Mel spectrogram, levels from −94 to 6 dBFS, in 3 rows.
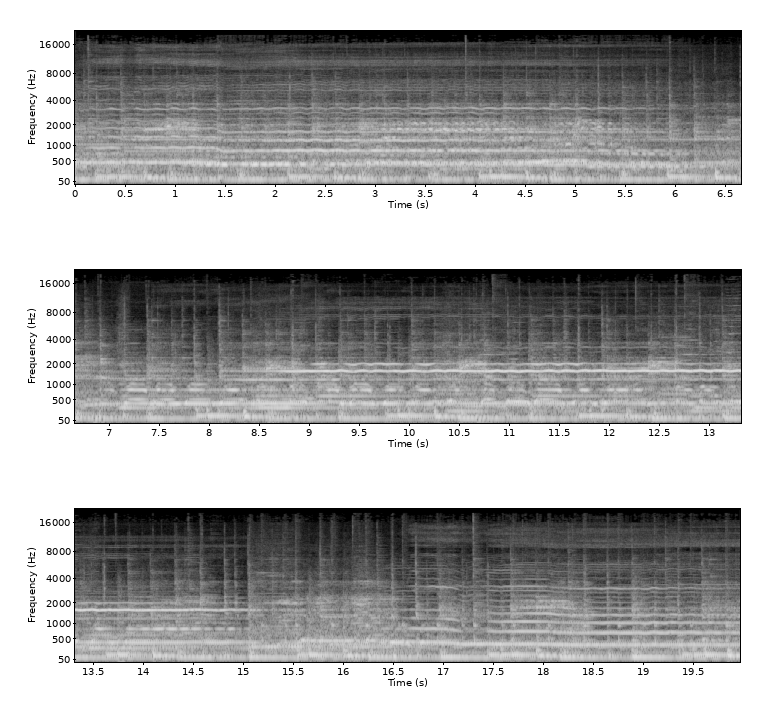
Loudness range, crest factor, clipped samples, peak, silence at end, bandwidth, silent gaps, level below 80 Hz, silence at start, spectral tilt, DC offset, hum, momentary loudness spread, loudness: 5 LU; 10 dB; under 0.1%; 0 dBFS; 0 s; 16.5 kHz; none; -26 dBFS; 0 s; -6.5 dB/octave; under 0.1%; none; 6 LU; -10 LUFS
